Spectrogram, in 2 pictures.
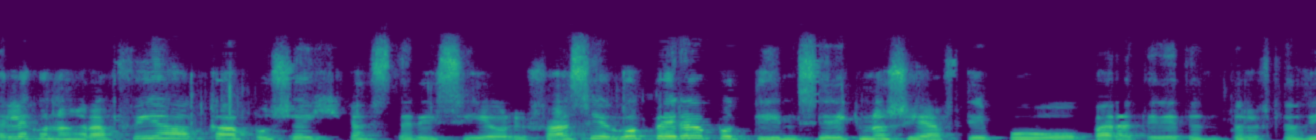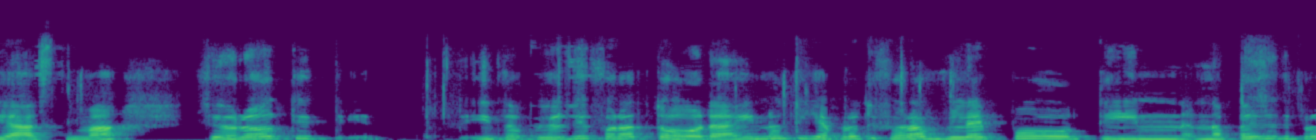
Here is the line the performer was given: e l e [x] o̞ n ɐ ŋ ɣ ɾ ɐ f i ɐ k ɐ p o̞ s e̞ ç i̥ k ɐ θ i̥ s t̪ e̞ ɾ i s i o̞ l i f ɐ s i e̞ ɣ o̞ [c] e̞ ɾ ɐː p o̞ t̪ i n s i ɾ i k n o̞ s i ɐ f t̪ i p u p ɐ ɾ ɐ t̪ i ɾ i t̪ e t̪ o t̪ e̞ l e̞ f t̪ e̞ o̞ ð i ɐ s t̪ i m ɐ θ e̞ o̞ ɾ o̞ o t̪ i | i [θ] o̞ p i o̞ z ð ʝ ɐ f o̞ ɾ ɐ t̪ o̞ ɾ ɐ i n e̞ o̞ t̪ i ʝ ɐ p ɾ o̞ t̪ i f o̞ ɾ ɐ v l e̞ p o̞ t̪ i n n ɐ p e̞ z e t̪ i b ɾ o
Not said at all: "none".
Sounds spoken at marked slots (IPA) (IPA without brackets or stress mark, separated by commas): x, p, ð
